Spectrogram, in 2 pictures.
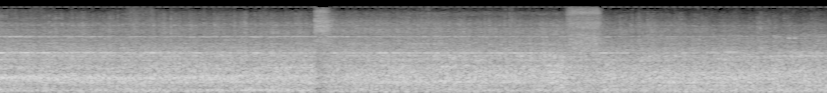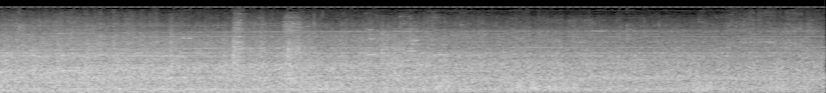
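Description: Intermodal freight train rolling past close by: trailer-on-flatcar cars go by behind the trailing diesel locomotive with a steady rumble of steel wheels on rail. A faint high wheel squeal sounds in the first few seconds, and a few sharp clicks from the wheels crossing rail joints come about three, six and eleven seconds in.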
